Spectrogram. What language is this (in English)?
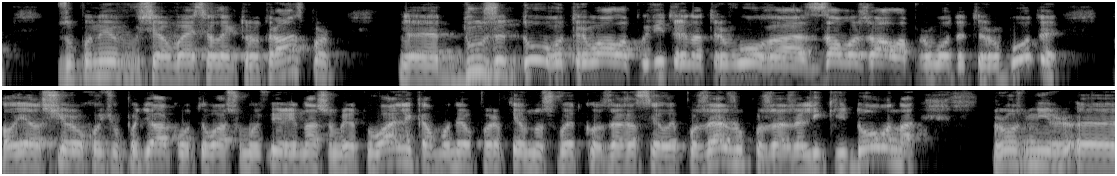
Ukrainian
